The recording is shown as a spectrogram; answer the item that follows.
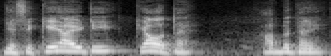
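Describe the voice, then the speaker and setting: A man teaching spoken English to a class, spelling words letter by letter, slowing down to model sounds and checking that students follow. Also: on the high side. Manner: slows down to demonstrate pronunciation. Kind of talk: classroom lecture.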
